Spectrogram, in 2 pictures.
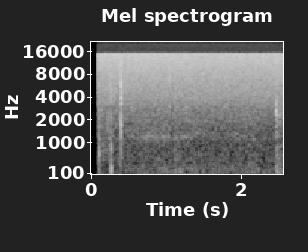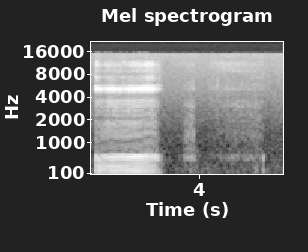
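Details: A sleeping Boston Terrier gives a single loud, buzzy, rasping snore that swells and fades over about a second, amid faint clicks, soft breathing and quiet room sounds.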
